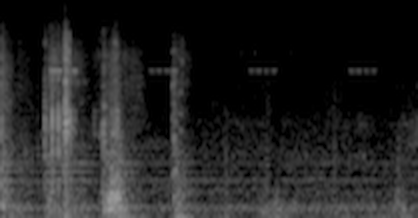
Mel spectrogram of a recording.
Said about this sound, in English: Like, what's that beeping? I don't know.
